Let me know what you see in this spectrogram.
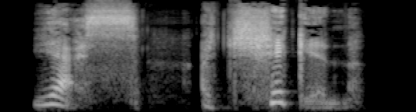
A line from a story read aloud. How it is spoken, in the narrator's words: snarled the dragon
